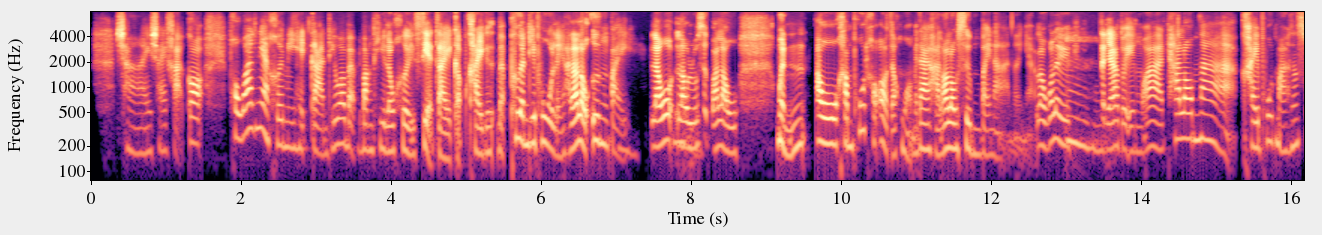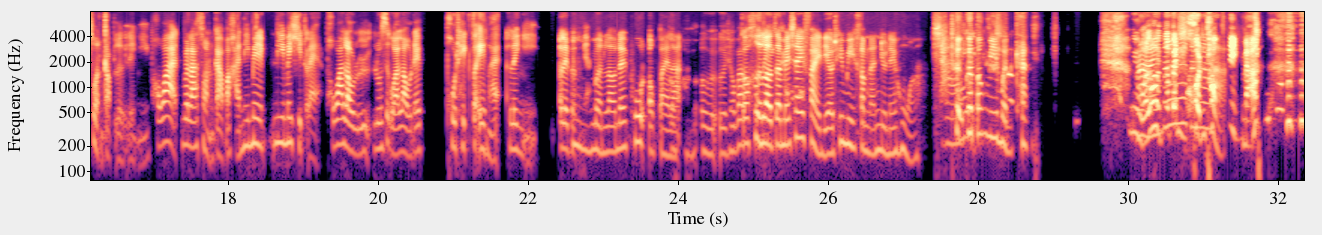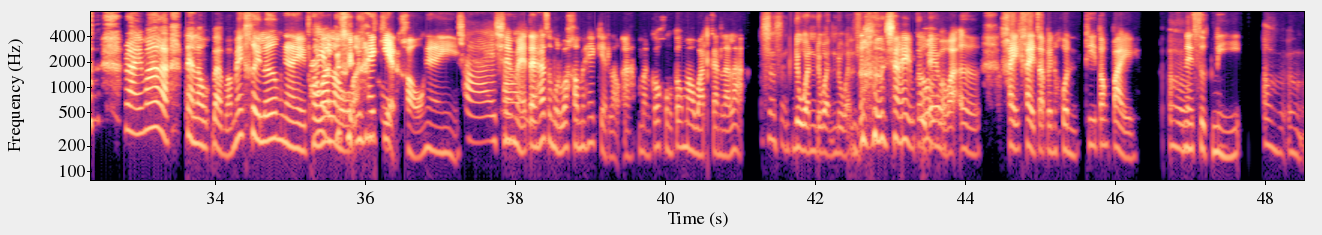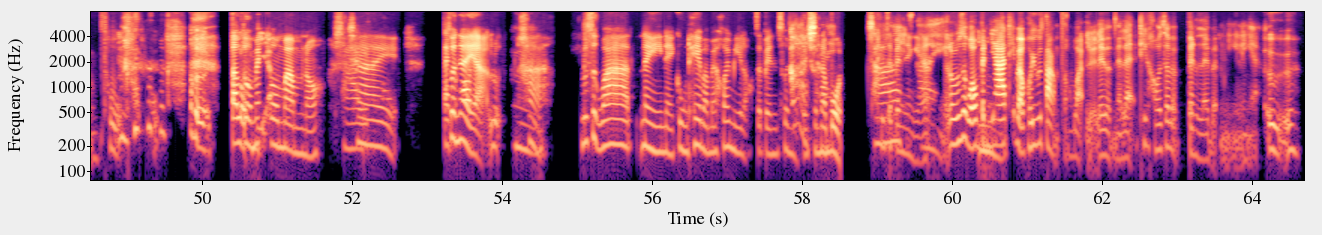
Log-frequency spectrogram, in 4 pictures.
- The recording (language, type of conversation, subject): Thai, unstructured, ถ้าญาติสนิทไม่ให้เกียรติคุณ คุณจะรับมืออย่างไร?
- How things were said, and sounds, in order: tapping; other background noise; in English: "Protect"; chuckle; chuckle; in English: "Toxic"; chuckle; chuckle; in English: "Duel"; chuckle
